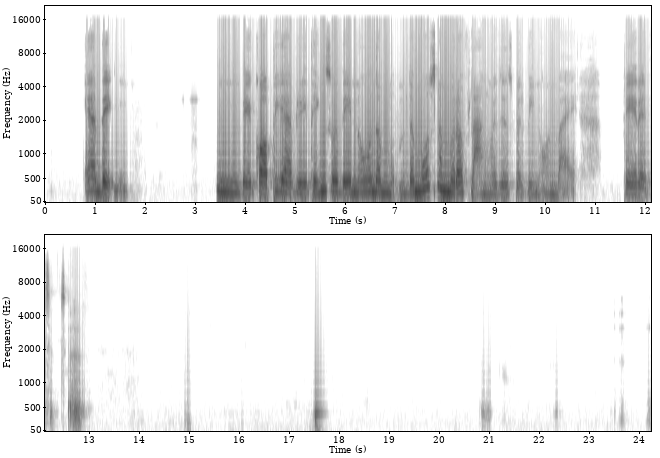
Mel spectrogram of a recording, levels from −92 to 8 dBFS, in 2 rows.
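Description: A block size mismatch (padded) runs throughout this speech: each short written block is zero-filled to the next stage's read size, giving an 86.1 Hz buzz and 0.625x speed at normal pitch, which fits 512-sample reads.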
